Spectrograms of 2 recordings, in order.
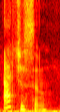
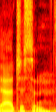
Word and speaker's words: Atchison: Apparently, I'm pronouncing that like an Australian. It's Atchison. Atchison? Is that right? – That is correct. Atchison.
